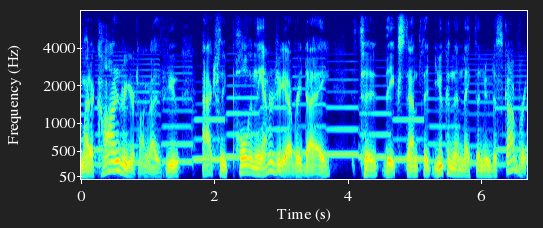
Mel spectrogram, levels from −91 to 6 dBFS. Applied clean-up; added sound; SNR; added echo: none; Wind instrument, woodwind instrument; 13 dB; none.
